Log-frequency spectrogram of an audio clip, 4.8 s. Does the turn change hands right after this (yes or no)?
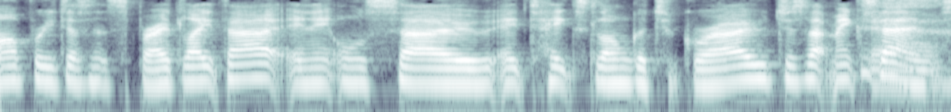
yes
